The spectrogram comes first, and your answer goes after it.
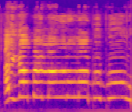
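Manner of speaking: showing off her new little Labubu, cutesy squeal. Real, not acted. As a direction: gush like it's the cutest thing ever.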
